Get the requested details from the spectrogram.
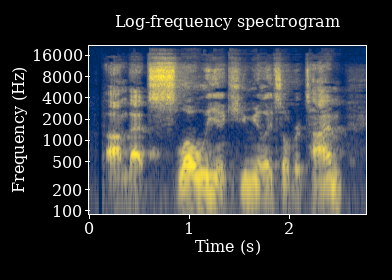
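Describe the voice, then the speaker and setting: A man speaks amid noticeable background noise. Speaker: fitness coach. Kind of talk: casual talking-head video. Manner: fast; animated.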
